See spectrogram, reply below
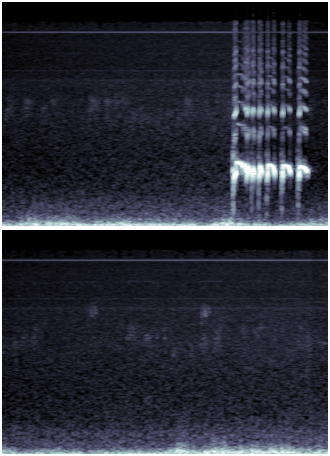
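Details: A single run of about seven fast, mellow cooing notes from a vigorously calling local zebra dove. A steady low rumble of background noise runs before and after the run.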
